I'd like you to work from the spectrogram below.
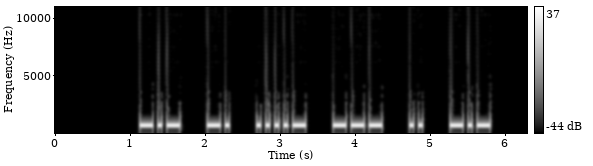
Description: Morse code, heard as a keyed tone, about 20 wpm, spaced as for 14 wpm, 700 Hz. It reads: KN4OIK
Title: 245 Lesson 39g - Letter z - Call Signs 20wpm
